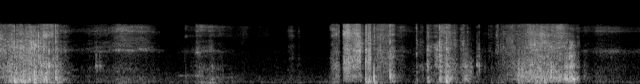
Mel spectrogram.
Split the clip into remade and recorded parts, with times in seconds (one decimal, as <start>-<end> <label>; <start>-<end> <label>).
0.0-1.0 recorded; 1.0-4.1 remade; 4.1-5.2 recorded; 5.2-5.8 remade; 5.8-6.4 recorded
